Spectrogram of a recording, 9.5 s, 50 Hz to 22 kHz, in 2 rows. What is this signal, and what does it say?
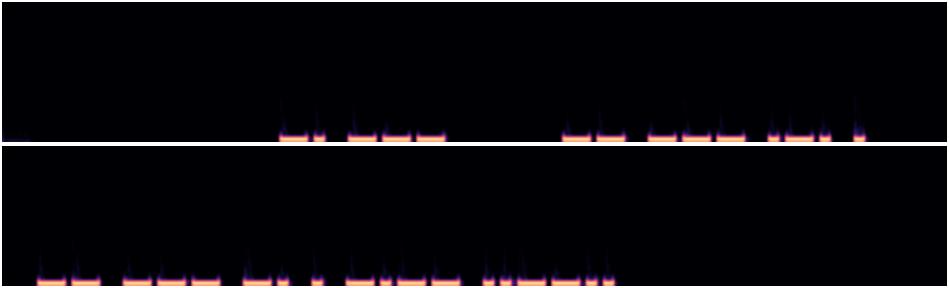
Morse code, heard as a keyed tone, about 28 wpm, 700 Hz. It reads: NO MORE MONEY?
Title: 2x Word-Spacing - Sentences from Top 400 Words - 28wpm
